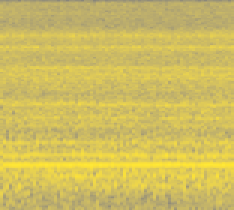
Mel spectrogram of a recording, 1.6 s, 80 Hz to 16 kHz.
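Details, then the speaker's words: Old Windows 98 computer with a Celeron processor at power-on: steady, loud high whirring whine with no rhythm, like a jet taking off; loud whine at startup, cause unclear. "it sounds like a jet airplane taking off uh-oh I"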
